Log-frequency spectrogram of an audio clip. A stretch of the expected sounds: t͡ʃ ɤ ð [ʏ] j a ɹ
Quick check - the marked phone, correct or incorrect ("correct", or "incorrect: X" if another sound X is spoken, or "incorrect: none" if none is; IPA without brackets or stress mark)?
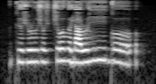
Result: incorrect: ə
